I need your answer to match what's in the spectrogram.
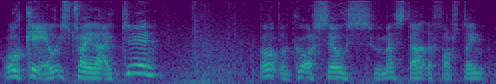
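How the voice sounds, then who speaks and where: This let's play host is a Scotsman whose voice leans high, speaking at a moderate pace. He chats casually over the game, pokes fun at himself, and now and then erupts in loud laughter.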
